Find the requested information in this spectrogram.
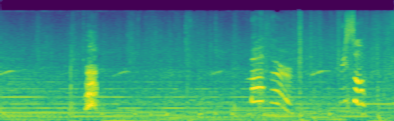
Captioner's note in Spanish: BRUNO Ladra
